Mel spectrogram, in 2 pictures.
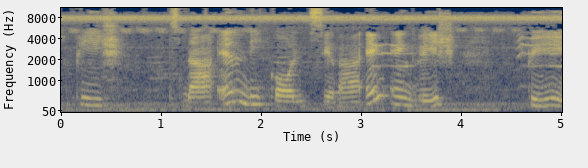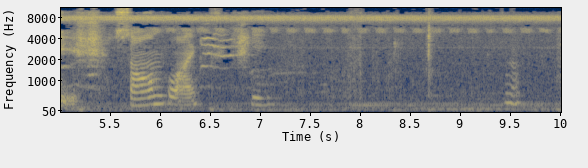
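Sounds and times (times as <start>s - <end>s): crickets chirping: 0.0s - 10.0s
sharp click: 8.0s - 8.8s.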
